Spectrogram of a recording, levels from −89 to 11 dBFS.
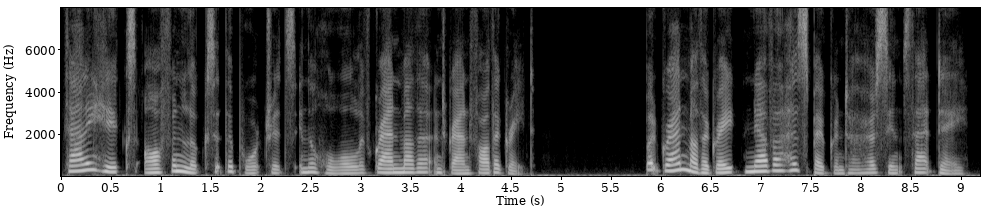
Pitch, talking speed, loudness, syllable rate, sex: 195 Hz, 170 wpm, -19 LUFS, 4.9 syllables/s, female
